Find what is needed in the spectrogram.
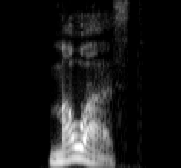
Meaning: second-person singular present of mauern
- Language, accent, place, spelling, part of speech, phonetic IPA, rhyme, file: German, Germany, Berlin, mauerst, verb, [ˈmaʊ̯ɐst], -aʊ̯ɐst, De-mauerst.ogg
